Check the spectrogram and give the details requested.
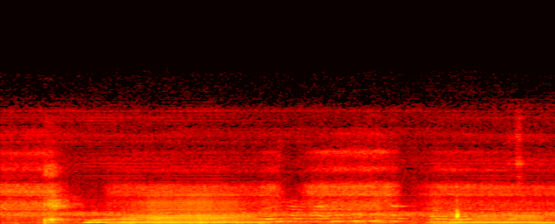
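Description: Drawn-out, tonal, droning snores with a vibrating, whistling edge through the breaths; snoring.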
